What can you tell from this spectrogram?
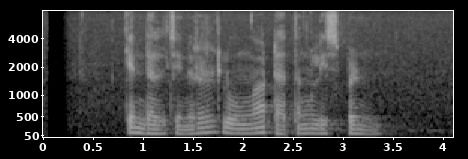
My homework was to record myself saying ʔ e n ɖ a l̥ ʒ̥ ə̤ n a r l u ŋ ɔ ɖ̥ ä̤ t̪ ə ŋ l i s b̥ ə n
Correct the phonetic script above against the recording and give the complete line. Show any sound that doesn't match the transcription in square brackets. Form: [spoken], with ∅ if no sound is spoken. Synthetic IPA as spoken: [k] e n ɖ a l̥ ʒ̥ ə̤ n [ə] r l u ŋ ɔ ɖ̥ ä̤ t̪ ə ŋ l i s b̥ ə n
